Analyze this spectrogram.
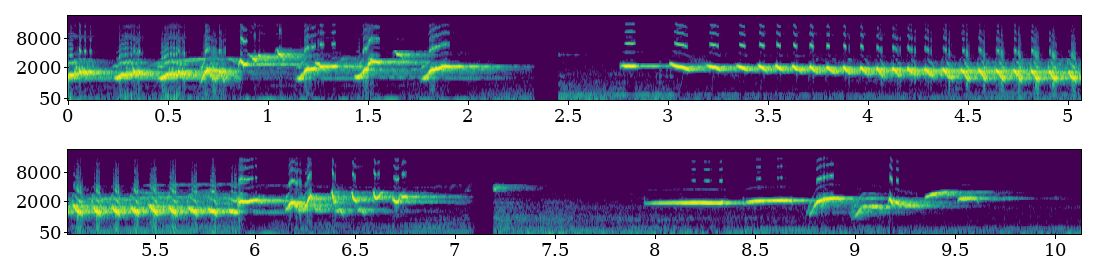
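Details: White-rumped shama singing, played to coax other shamas into song: quick varied whistles, then a long buzzy slurred note sliding downward, ending with rising whistled flourishes.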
